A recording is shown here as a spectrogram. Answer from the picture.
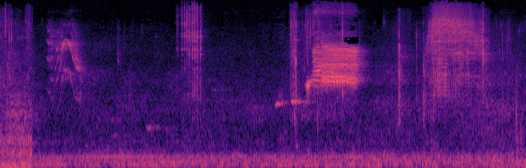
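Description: Songbirds calling: a short curved chirp about half a second in, and a longer call around four seconds in that steps up from a low note into a higher warble, over a low steady background rumble.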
